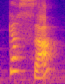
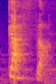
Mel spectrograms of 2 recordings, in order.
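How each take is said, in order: First: The middle consonant is a plain s sound. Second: The middle consonant is a lisped th sound.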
